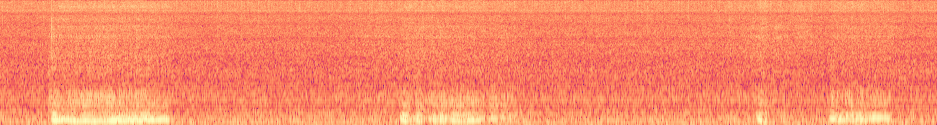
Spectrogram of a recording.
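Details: Loud snoring from Fuzzy, a domestic cat deep in sleep and apparently dreaming: three long, low, raspy snores, each over a second long, separated by quiet gaps of about three seconds.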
